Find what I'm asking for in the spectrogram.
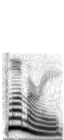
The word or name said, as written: flummery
